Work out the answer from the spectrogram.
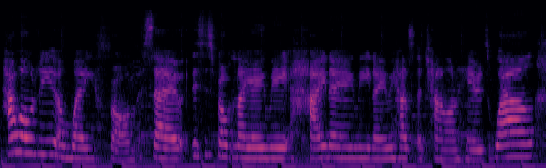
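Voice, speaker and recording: A woman's voice: on the high side, normal speed, music in the background. A young woman in her twenties from the UK, chatting casually to camera in a Q&A, upbeat and repeating herself often. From United Kingdom. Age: 20s. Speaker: YouTuber.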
